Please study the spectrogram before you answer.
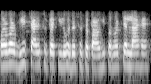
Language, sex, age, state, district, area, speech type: Hindi, female, 45-60, Uttar Pradesh, Azamgarh, rural, conversation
